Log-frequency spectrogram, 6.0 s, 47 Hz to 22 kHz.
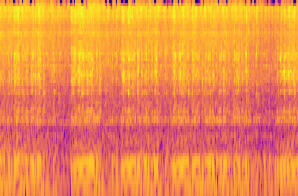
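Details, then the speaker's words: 1947 Ford 8N tractor, just started on jumper cable, out of gear: lumpy uneven low idle sagging and surging every second or so, nearly dying; rough idle. "I thought she was gonna shut up so I'm now adjusting the carb a little bit you're gonna hear in a few seconds that she does smooth out"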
